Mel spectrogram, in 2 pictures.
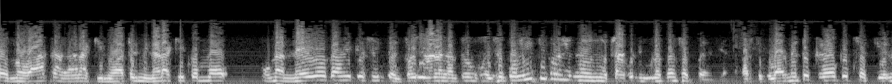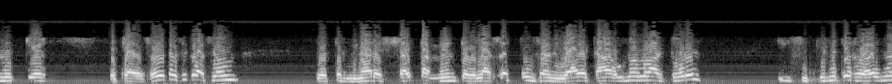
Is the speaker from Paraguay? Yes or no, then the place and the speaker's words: yes; Paraguay; como ciudadano paraguayo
